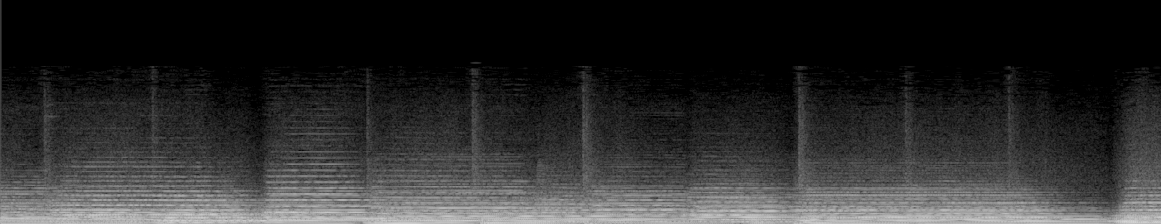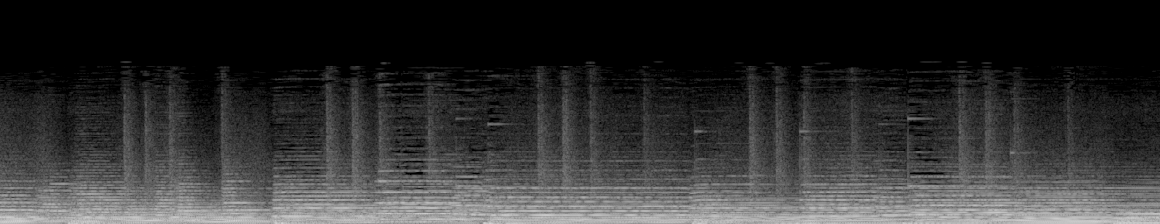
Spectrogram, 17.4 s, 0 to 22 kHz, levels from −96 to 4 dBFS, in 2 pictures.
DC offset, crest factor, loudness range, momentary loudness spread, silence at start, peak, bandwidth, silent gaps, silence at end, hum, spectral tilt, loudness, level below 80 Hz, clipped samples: under 0.1%; 16 dB; 1 LU; 3 LU; 0 s; -4 dBFS; 12 kHz; none; 0 s; none; -7 dB/octave; -19 LUFS; -38 dBFS; under 0.1%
